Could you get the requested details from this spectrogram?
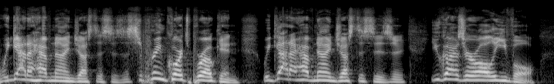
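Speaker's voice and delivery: high, outraged, indignant screaming rant. Retelling what Democrats are saying about the court: imitating Democrats screaming. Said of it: "Democrats that are screaming".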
